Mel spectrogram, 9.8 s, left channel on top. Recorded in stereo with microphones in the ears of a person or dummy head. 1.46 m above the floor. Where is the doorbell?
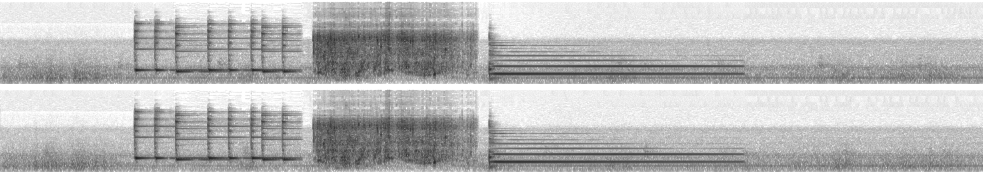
10° right (ahead or behind).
